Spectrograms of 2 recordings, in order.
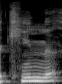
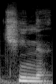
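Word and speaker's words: Qin: today we're heading into the kin Dynasty or Chin Chin I believe it's pronounced the Chin Dynasty now uh this episode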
